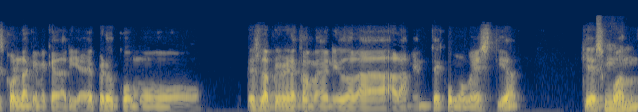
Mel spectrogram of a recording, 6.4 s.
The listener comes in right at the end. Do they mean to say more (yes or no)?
no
